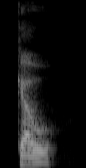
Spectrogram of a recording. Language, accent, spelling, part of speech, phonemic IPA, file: French, France, cahot, noun, /ka.o/, LL-Q150 (fra)-cahot.wav
- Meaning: jolt, bump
